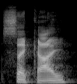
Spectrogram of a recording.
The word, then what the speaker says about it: 世界: Here these, because after that we have sekai, Chinese compound, accent on the first more, this one, word, this word, can also be society, universe.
